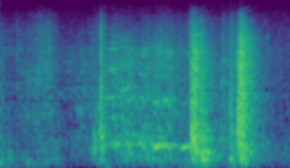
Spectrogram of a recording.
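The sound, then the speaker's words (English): A metal drawer slides open with a grinding scrape, punctuated by a few sharp clunks and rattles as it moves, moderately loud. “open your metal drawer.”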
